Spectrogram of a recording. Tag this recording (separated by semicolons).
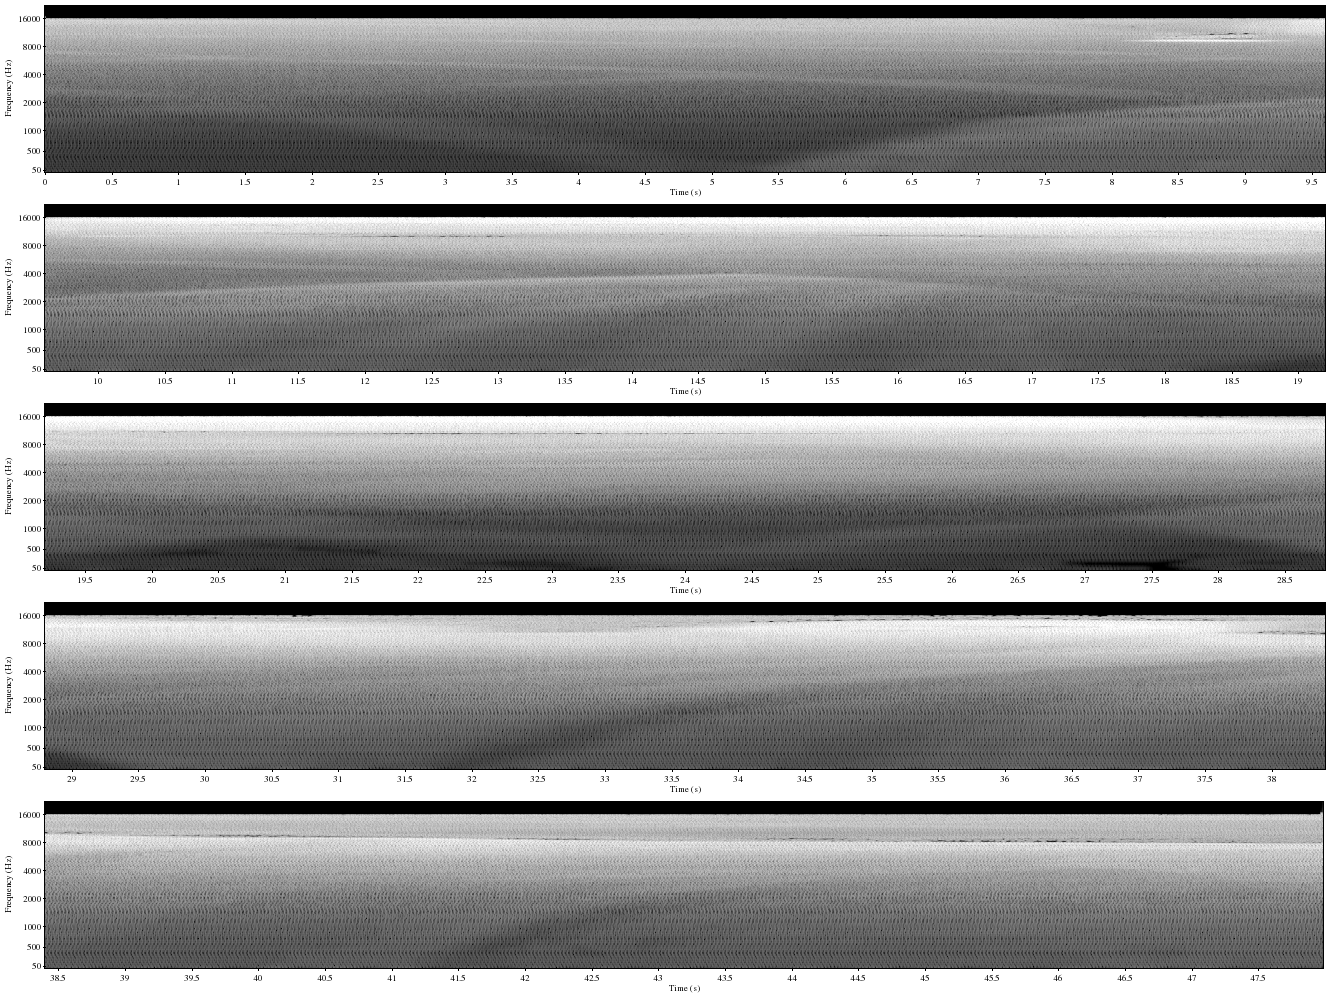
painful; jackhammer; hammer; construction; noise; glitch; surgery; brain-surgery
